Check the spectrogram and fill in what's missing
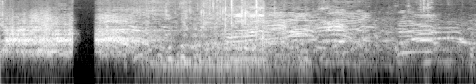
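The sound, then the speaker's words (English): A loud, dense crowd clamour with many overlapping voices shouting and yelling at once, continuous apart from a brief cut to silence about a second in. “Yes, I can hear a lot of noise. A lot of yelling.”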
